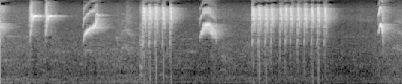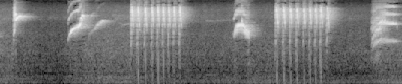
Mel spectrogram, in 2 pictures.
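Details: Orange-bellied leafbird song used to train songbirds: a busy run of upswept whistles alternating with repeated dry rapid rattles, each burst about a second long, with short pauses between phrases.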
